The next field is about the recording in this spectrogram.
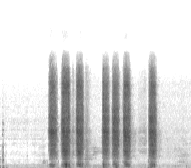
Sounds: Sniff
